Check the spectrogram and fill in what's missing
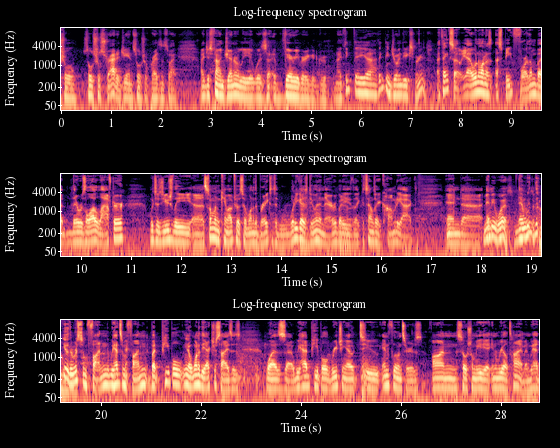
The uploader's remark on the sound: at the 2018 FEO Conference in Hamilton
